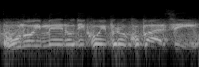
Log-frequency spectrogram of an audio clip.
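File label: Italian player killed enemy mood low, speech; War Thunder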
